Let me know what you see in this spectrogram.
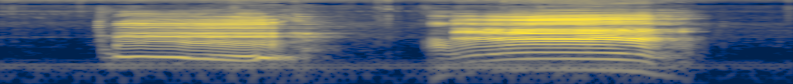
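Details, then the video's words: Cows mooing in a park: two drawn-out, nasal moos of about a second each, the second longer and rising then falling, separated by a short pause over a low steady hum. "cute and funny cows sound mooing in park"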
